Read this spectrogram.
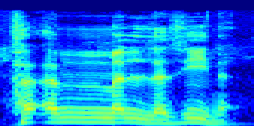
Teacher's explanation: میم مشدد پر گنہ ہوگا، گنہ کے ساتھ پڑھیں گے. ذی یا مدہ ہے، ایک الف کی مقدار کے برابر کھینچ کر پڑھیں گے، نہ کو کھینچنا نہیں.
